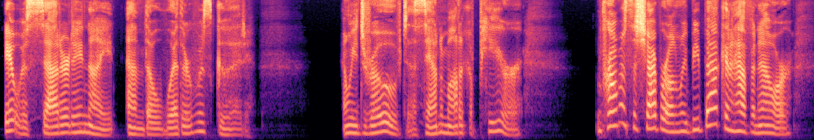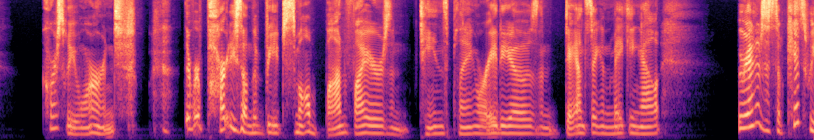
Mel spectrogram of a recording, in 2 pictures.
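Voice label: Fiction Fantasy, Audiobook Narration, 2 characters; A Tree Grows in Brooklyn / Fiction – Fantasy (2 characters)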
